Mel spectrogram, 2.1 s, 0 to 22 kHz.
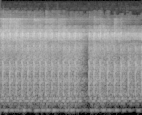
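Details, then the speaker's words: Single fiber EMG in a healthy subject, jitter about 10 microseconds: a fast, steady, static train of crackling pulses that does not change, with traces superimposing very well, indicating low normal jitter. "a very static sound doesn't change if you superimpose the traces you get very good superimposition so that's an indication of low normal Jitter"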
